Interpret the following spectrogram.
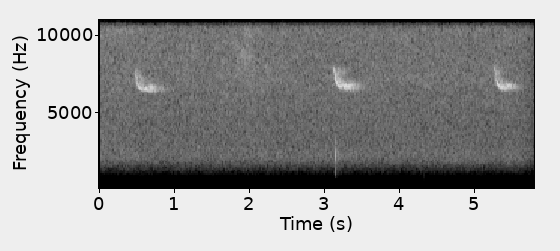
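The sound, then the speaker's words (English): Three thin, very high-pitched bird communication calls given back and forth while feeding, each a brief whistled note, spaced a couple of seconds apart over a steady background hiss, with no voices. “They will give high-pitched communication calls back and forth while feeding.”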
